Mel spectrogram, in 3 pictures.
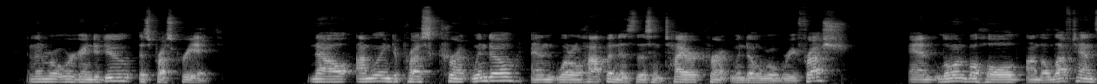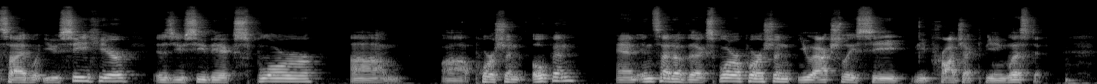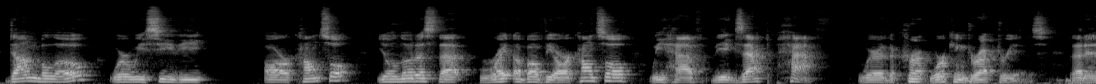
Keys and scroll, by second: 32.3-32.9 typing.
